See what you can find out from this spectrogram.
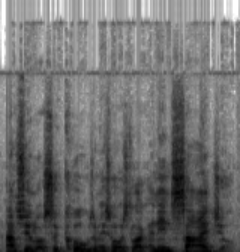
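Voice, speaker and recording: A man's voice: a little high, animated, rapid-fire, fairly bright tone, slight background noise. A man playing a dogged, impassioned British police detective in a TV drama, arguing bluntly and insistently. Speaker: detective constable. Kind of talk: naturalistic TV police drama acting.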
